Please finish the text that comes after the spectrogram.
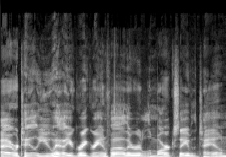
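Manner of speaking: fake southern American accent. Reading letters aloud, voicing their writer in a southern voice. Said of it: "I got to do this in like a southern voice".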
